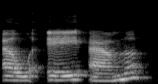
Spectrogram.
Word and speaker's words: LAM: As I mentioned, the mantra sound is LAM, L-A-M. And you would say it like this. You would just inhale and exhale, LAM, while focusing on your root chakra.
